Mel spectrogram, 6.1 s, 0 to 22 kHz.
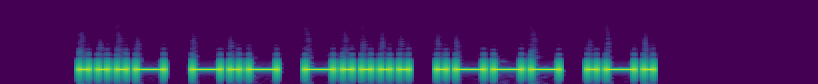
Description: Morse code, heard as a keyed tone, about 17 wpm, 700 Hz. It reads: VK6JR
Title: DXCC-100 Call Signs - 5 Characters - Repeated 2x - 17wpm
